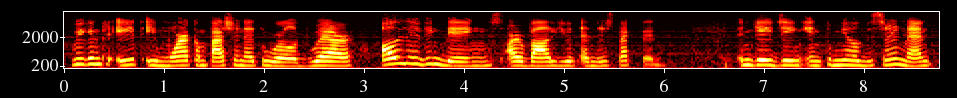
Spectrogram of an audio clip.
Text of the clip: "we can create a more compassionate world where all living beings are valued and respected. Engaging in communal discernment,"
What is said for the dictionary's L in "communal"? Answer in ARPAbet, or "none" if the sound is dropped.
L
